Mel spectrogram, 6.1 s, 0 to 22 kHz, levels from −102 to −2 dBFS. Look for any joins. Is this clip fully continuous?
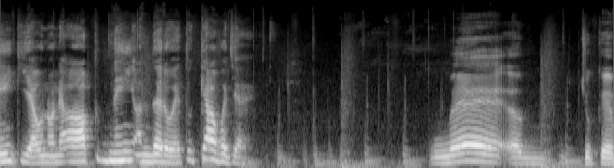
yes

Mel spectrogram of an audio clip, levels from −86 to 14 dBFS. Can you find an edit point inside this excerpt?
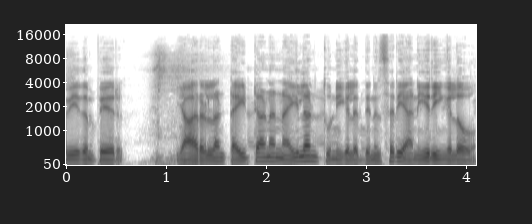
yes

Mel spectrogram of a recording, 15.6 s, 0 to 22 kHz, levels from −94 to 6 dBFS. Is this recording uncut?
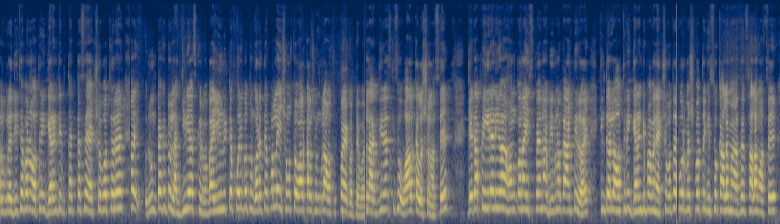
no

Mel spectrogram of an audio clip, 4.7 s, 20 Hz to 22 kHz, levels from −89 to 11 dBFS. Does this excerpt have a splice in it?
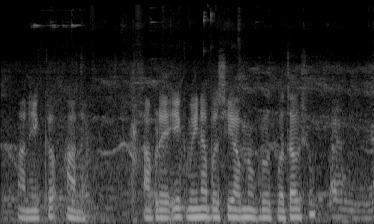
no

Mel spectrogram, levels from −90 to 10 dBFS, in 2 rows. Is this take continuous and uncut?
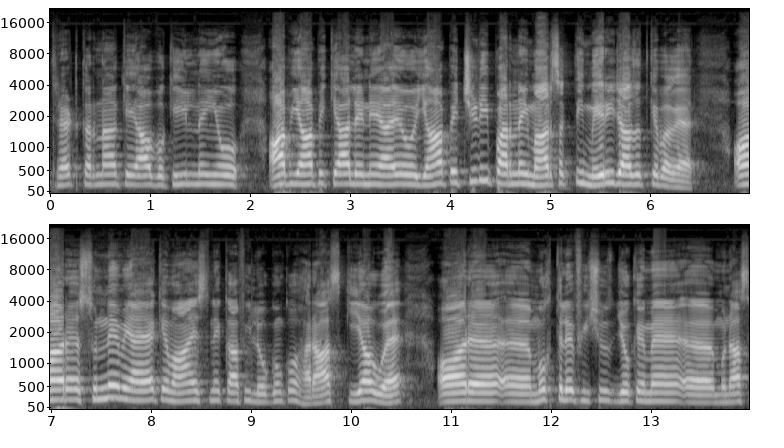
yes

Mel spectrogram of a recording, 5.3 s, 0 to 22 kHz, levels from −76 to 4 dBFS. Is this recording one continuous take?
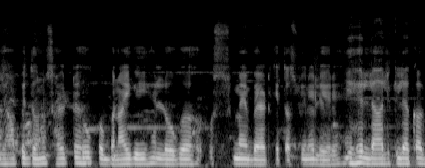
no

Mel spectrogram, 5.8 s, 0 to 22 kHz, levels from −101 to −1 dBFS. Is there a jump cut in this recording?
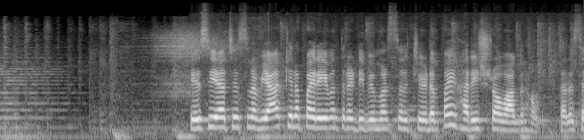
yes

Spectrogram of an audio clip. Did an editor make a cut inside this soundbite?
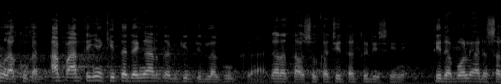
yes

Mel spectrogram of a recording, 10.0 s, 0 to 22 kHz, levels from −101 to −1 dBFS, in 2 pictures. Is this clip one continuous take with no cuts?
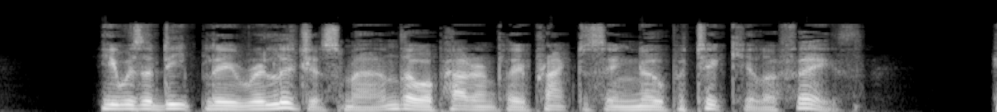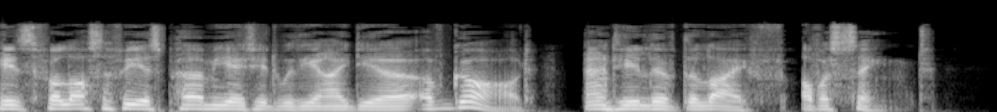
no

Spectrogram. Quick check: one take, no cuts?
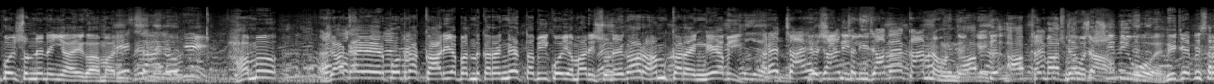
yes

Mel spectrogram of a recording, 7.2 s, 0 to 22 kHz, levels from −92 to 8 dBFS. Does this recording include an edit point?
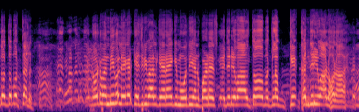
no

